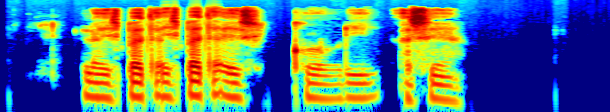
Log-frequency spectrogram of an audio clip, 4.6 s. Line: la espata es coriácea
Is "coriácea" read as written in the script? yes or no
yes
